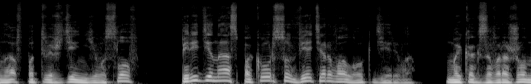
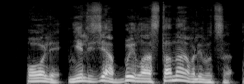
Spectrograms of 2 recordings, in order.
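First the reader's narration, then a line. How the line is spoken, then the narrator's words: Shout. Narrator (Russian): прокричал Бата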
